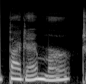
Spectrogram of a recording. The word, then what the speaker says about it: 大宅门: 电视剧《大宅门》导演郭宝昌十月十一日在北京离世，享年八十三岁。尊重逝者及家属意愿，丧事从简，不举行遗体告别仪式。我应该是去年才完整看了一遍《大宅门》。嗯，考虑到它是一个北京的作品，发音应该是大宅门，真的是精彩绝伦的群像戏，尤其女性角色写得非常的鲜活。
